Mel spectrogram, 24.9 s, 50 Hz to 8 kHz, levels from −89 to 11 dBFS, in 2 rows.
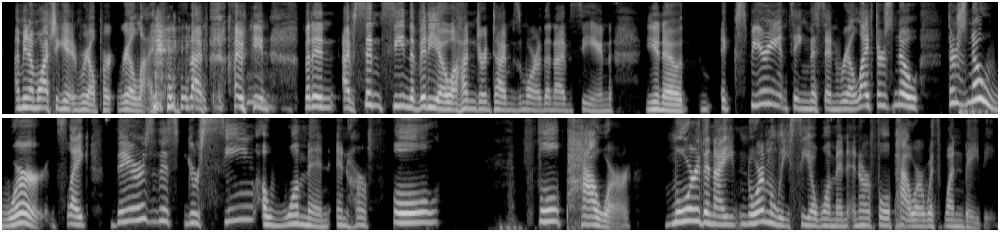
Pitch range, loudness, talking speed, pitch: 175-265 Hz, -19 LUFS, 155 wpm, 210 Hz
